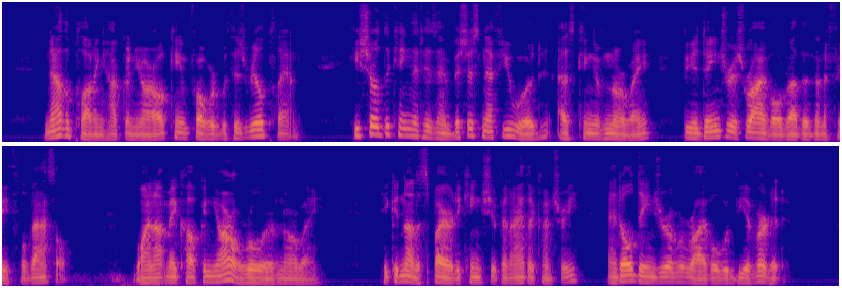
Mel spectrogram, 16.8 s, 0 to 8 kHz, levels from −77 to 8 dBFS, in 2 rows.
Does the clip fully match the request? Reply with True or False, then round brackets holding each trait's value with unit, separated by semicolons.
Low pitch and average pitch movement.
True (95 Hz; 4.6 semitones)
